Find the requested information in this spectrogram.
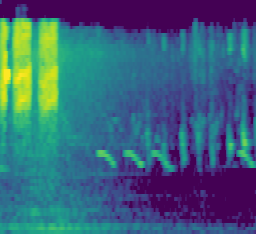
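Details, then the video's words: Black-naped monarch giving a run of four clear whistled notes that slide downward, spaced about half a second apart, following two loud clattering knocks, with a low hum and faint high ticking behind. "Selendang biru/kehicap ngombyok kemarin sudah bunyi"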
